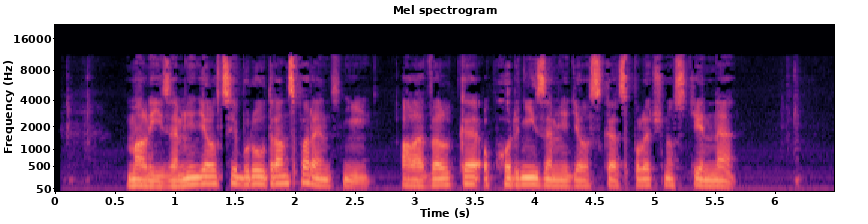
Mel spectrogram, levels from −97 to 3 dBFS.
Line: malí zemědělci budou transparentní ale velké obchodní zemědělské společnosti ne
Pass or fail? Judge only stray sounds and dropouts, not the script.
pass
